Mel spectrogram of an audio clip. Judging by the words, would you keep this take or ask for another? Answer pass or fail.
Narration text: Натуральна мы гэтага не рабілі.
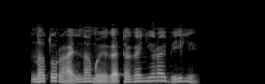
pass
